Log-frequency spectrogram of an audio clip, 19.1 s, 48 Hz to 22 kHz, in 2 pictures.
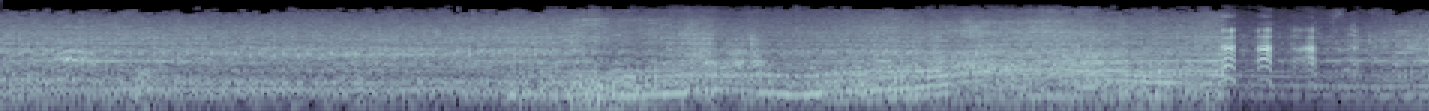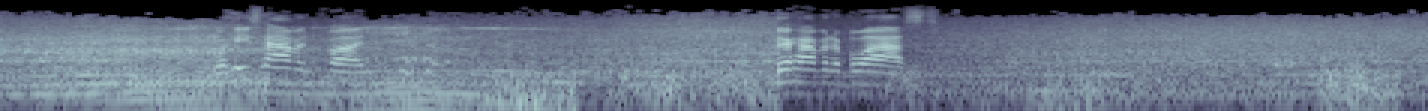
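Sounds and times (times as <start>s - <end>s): truck engine revving: 0.0s - 14.8s.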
